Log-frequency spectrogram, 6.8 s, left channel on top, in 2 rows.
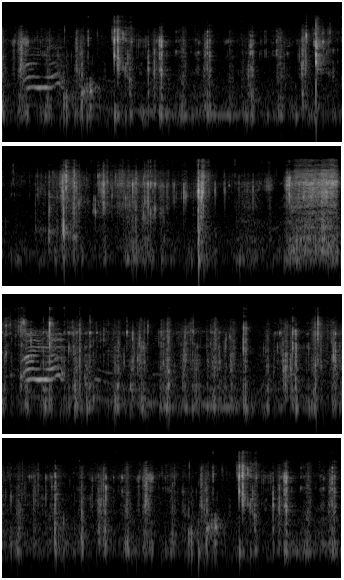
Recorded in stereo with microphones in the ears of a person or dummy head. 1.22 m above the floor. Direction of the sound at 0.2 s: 70° right (ahead or behind).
